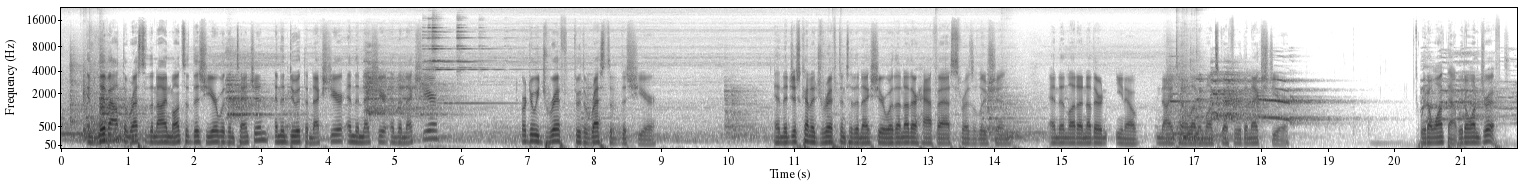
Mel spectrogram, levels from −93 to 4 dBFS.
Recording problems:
animal sounds; loud; throughout; 5 dB below the speech
doorbell; loud; at 5.5 s; peak 1 dB above the speech

